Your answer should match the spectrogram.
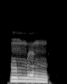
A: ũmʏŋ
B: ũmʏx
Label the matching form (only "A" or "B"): A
